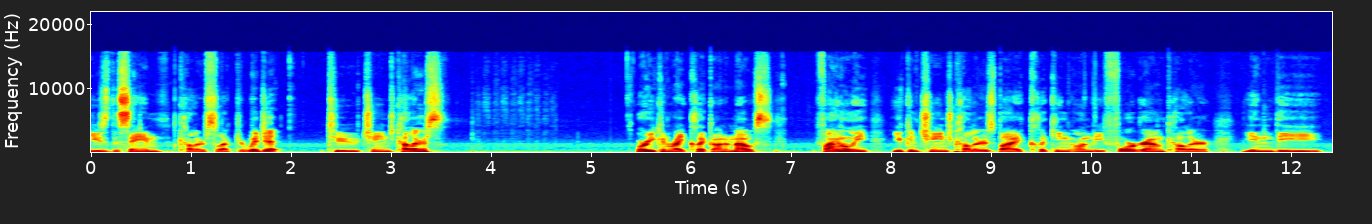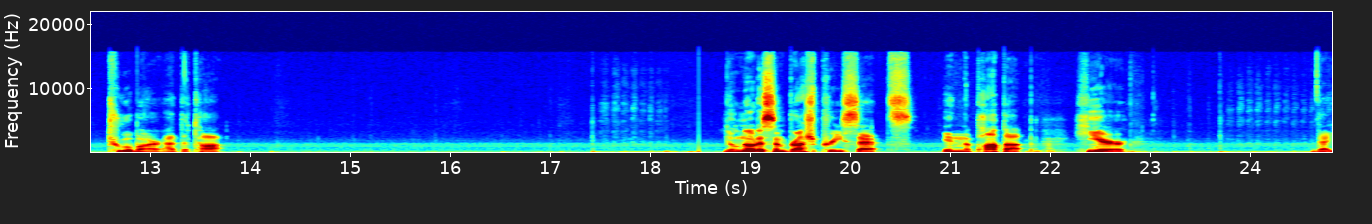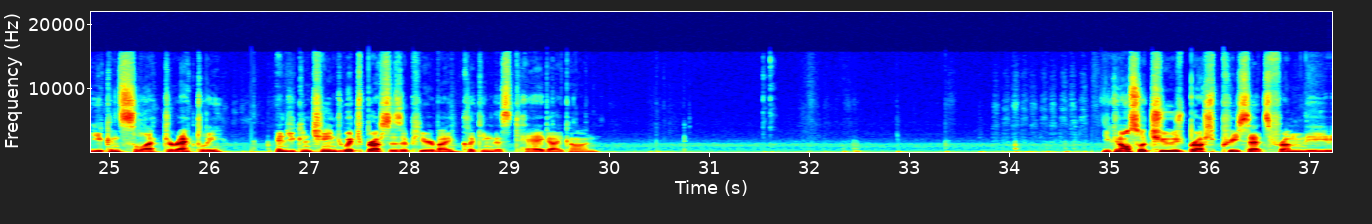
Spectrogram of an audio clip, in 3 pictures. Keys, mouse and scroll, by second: 0.4-1.7 drag, 2.5 click, 3.8-5.0 drag, 8.6 alt+e, 9.6-11.3 drag, 11.3 alt+e, 13.7-17.1 drag, 17.4-18.5 drag, 19.1 click, 21.2-23.2 middle drag, 23.2-26.6 drag, 26.4 alt+e, 27.4 click, 28.2 alt+e, 29.8-31.3 drag, 31.5 click, 32.8-34.8 drag.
